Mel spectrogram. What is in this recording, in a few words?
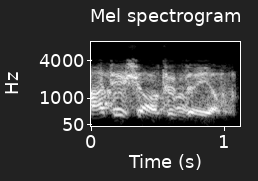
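Turkish on fire, mood low, speech; War Thunder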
